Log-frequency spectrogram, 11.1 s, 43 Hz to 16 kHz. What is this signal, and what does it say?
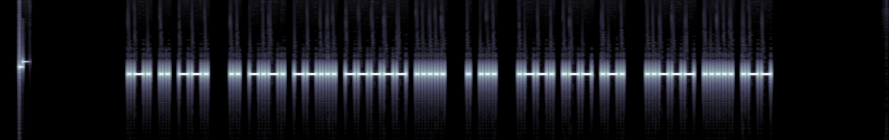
Morse code, heard as a keyed tone, about 30 wpm, 700 Hz. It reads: RIG IC705 ES PWR 25W
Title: Practice QSO - Exchange 2 - Info - 30wpm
